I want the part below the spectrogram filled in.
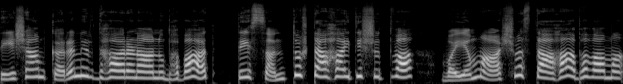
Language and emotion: Sanskrit, happy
